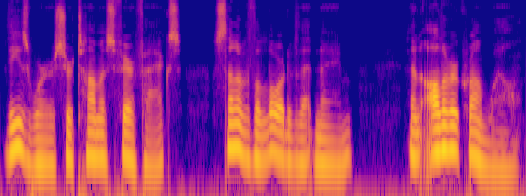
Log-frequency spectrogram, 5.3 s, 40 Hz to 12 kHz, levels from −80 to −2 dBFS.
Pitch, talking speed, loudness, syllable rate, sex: 120 Hz, 170 wpm, -21 LUFS, 5.1 syllables/s, male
